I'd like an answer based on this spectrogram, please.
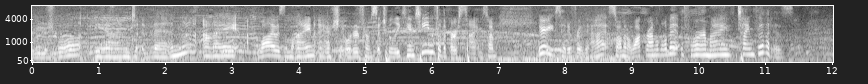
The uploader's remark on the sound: Live from Disney. Live from the parks.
